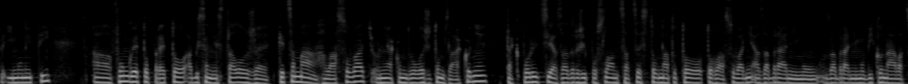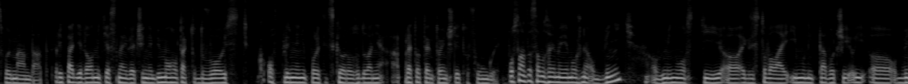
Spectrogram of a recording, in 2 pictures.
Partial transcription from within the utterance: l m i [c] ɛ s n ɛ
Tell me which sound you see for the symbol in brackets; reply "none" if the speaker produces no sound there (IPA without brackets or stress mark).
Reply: c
